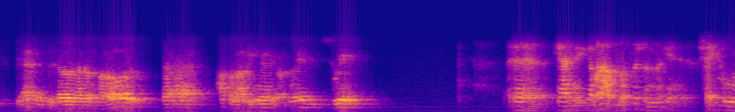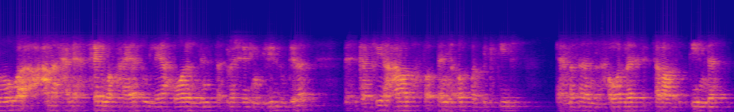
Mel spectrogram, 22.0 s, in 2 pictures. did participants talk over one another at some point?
No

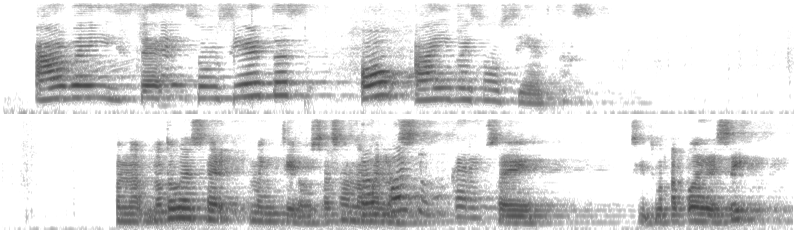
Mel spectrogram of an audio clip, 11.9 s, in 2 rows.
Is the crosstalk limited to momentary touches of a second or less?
Yes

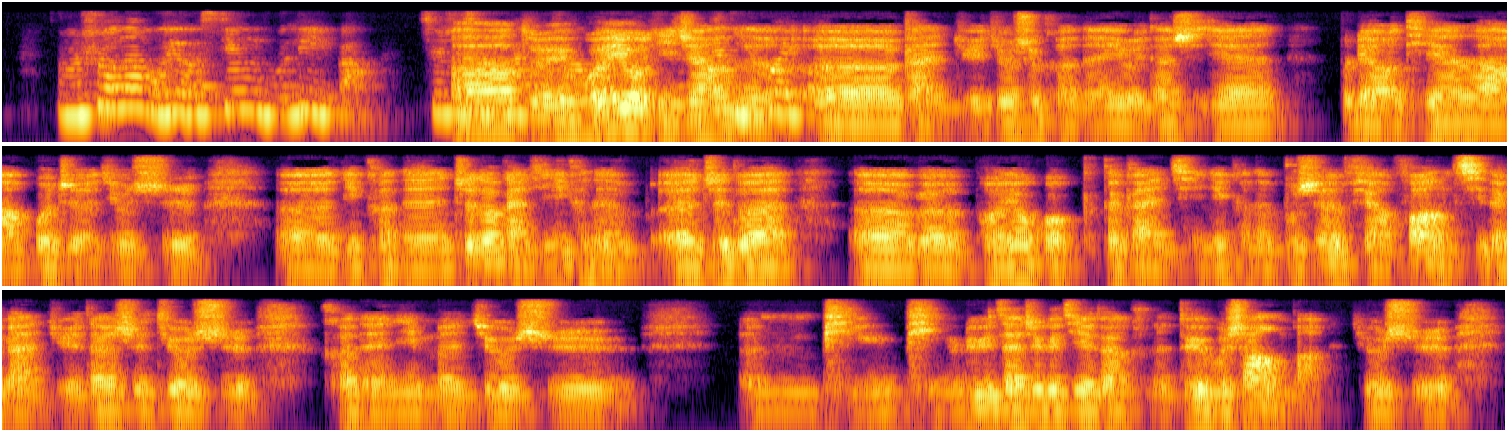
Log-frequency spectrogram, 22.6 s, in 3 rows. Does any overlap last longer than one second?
Yes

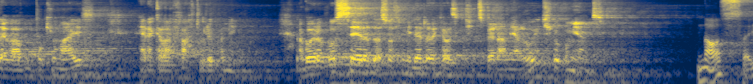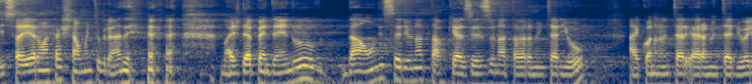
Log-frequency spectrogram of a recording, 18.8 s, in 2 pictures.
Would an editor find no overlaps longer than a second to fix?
Yes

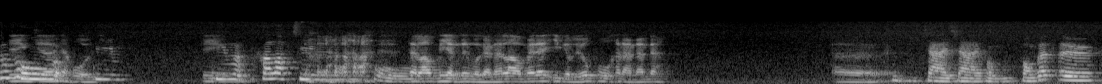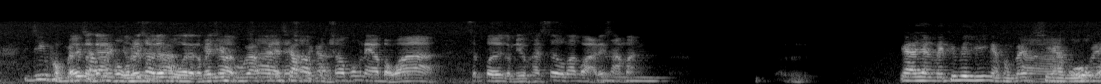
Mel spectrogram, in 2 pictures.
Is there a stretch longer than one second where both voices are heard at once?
Yes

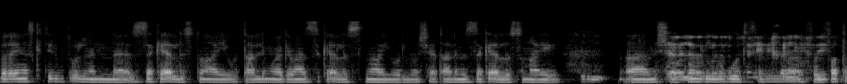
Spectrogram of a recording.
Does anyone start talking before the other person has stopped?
Yes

